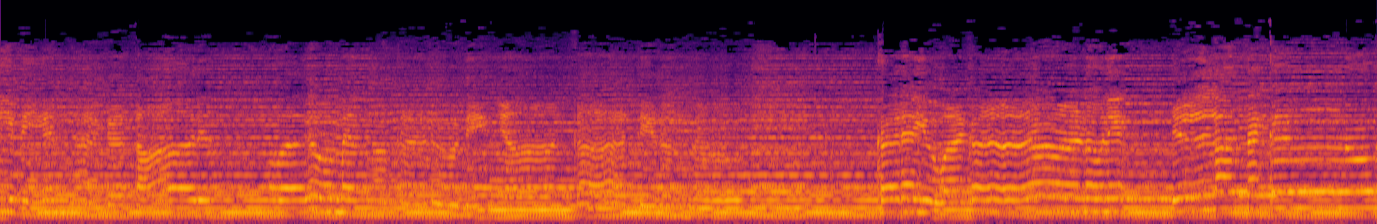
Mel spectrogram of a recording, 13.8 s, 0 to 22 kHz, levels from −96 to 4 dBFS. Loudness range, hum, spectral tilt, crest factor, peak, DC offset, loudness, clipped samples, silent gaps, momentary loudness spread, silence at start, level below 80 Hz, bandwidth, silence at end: 1 LU; none; -5.5 dB/octave; 14 dB; -2 dBFS; under 0.1%; -17 LUFS; under 0.1%; none; 3 LU; 0 s; -50 dBFS; 10.5 kHz; 0 s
